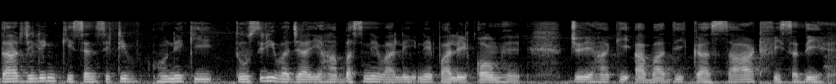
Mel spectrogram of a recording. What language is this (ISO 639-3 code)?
urd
